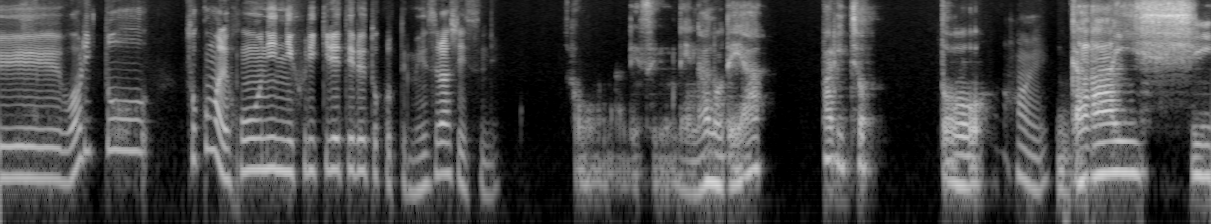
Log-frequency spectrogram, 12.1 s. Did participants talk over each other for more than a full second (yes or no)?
no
